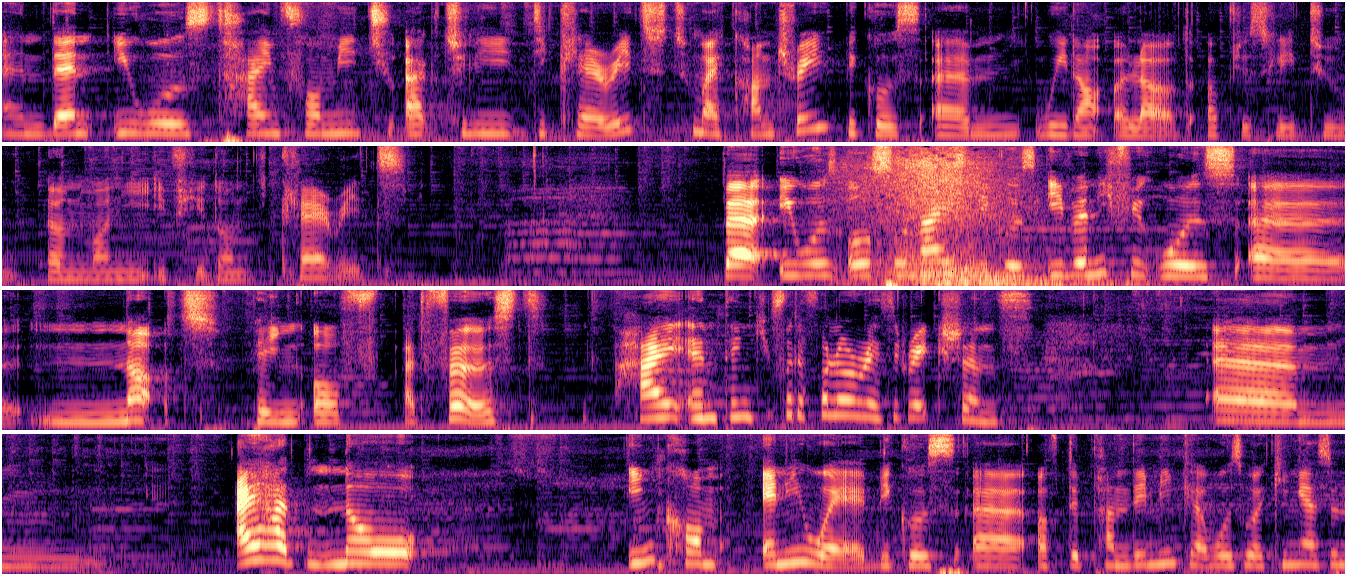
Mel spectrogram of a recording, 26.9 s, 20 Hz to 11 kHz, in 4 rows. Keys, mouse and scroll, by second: 0.6-1.6 middle drag, 1.6 click, 8.9 KP_1, 25.0-26.8 middle drag.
